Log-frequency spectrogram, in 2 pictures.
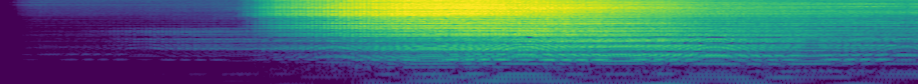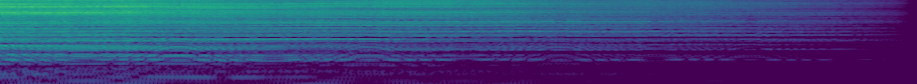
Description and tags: Time reversal
horror-effects, terrifying, horror, sf, thrill, horror-fx, suspense, terror, drama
